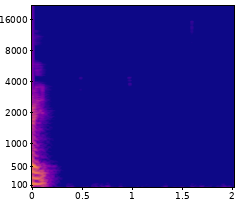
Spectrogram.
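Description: The end of a man's spoken word, then near silence: a pause in speech with no other sound.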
